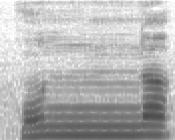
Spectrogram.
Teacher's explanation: ہن آخر پہ نون مشدد پہ غنہ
